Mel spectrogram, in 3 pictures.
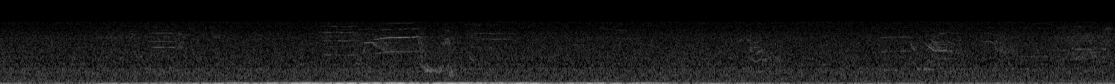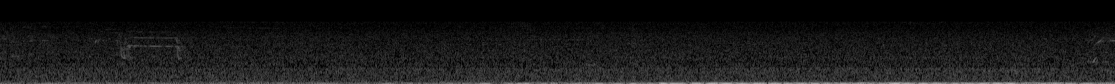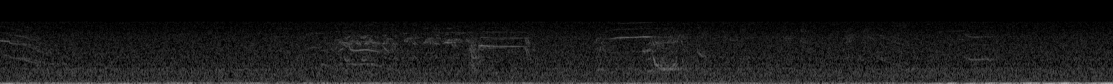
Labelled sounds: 1.5	1.8	killer whale, northern resident, G clan, 2.1 to 4.4 kHz
3.2	4.2	killer whale, northern resident, G clan, 1.6 to 7.2 kHz
4.7	5.1	killer whale, northern resident, G clan, 3.1 to 4.4 kHz
6.0	6.3	killer whale, northern resident, G clan, 4.7 to 5.3 kHz
8.8	9.6	killer whale, northern resident, G clan, 1.6 to 3.7 kHz
12.4	12.9	killer whale, northern resident, G clan, GI subclan, call N23i, 2.0 to 3.6 kHz
22.2	22.7	killer whale, northern resident, G clan, 0.99 to 3.1 kHz
25.8	26.2	killer whale, northern resident, G clan, 1.6 to 3.0 kHz
26.6	27.6	killer whale, northern resident, G clan, 1.9 to 4.7 kHz
28.3	28.9	killer whale, northern resident, G clan, 3.2 to 7.2 kHz
31.9	32.3	killer whale, northern resident, G clan, 1.1 to 3.7 kHz

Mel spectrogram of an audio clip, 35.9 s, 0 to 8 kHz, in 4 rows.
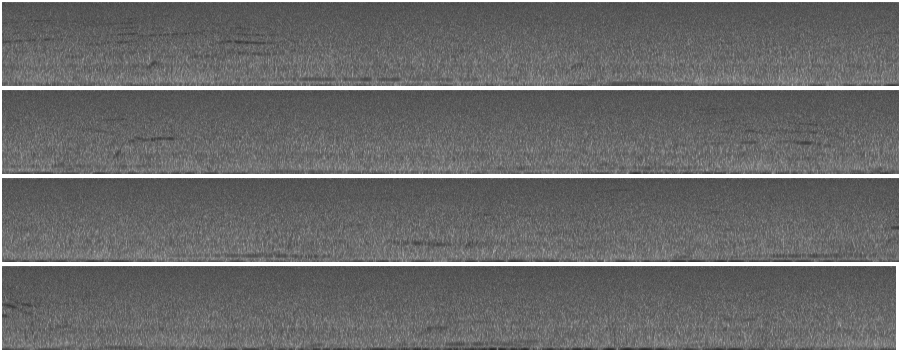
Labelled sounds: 0.3	0.6	killer whale, Bigg's (transient), 3.8 to 4.1 kHz
1.4	2.7	killer whale, Bigg's (transient), 1.1 to 2.5 kHz
10.0	10.7	killer whale, Bigg's (transient), 1.2 to 2.8 kHz
16.9	17.2	killer whale, Bigg's (transient), 2.1 to 2.3 kHz

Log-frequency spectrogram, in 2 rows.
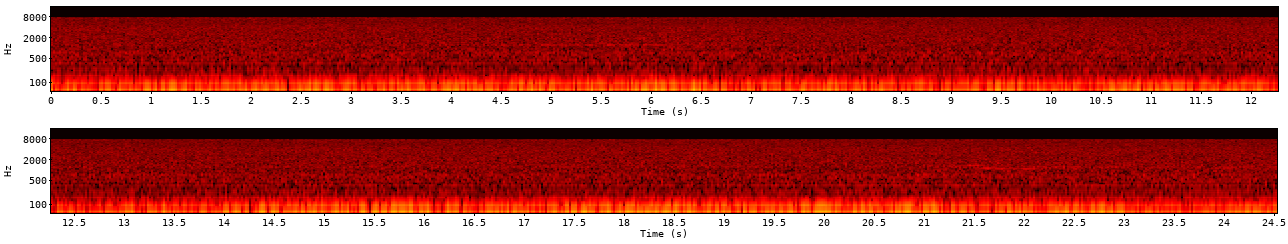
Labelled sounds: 21.6	21.8	humpback whale, 1.1 to 1.2 kHz

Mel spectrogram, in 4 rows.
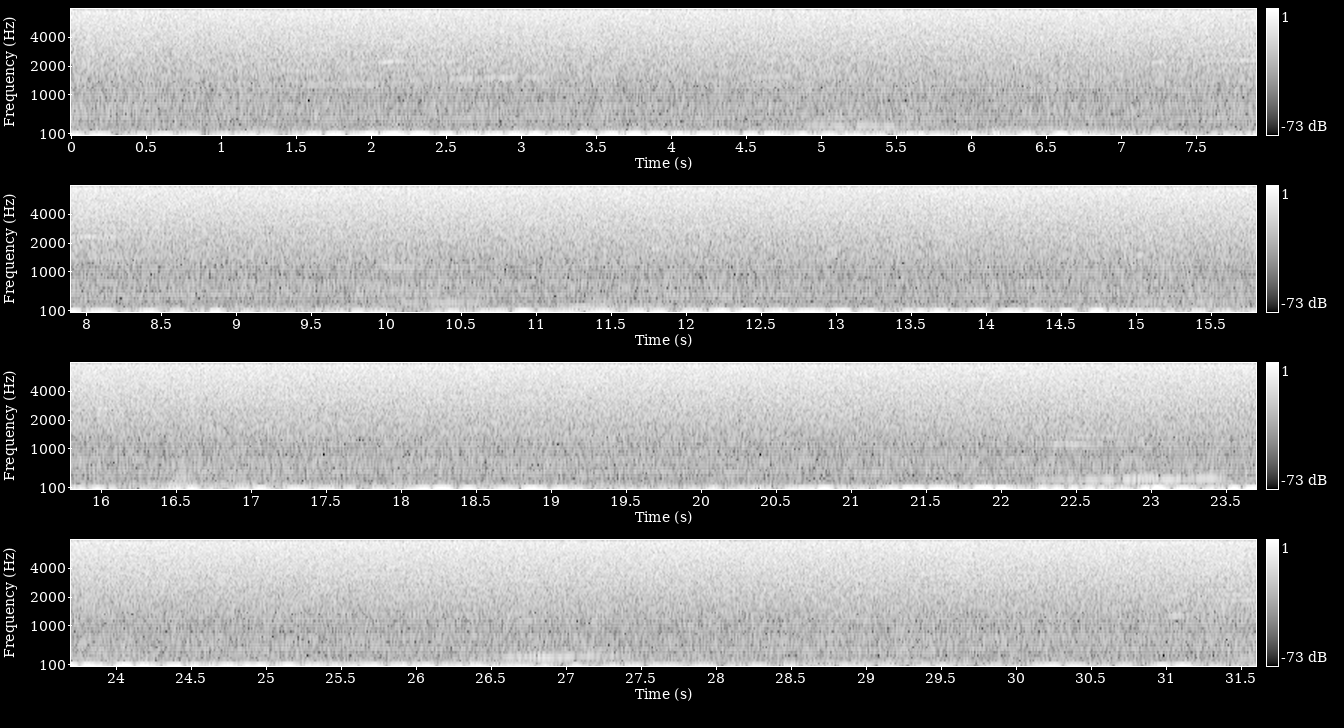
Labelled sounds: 4.5	4.8	humpback whale, 1.5 to 1.6 kHz
7.6	7.9	humpback whale, 2.2 to 2.4 kHz
31.3	31.5	humpback whale, 1.8 to 1.9 kHz

